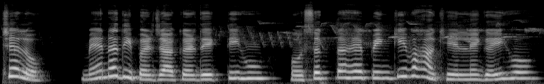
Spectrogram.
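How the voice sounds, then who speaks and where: A woman's voice: high-pitched, animated, slow, a little hiss or hum. Woman voicing a worried mother sparrow.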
